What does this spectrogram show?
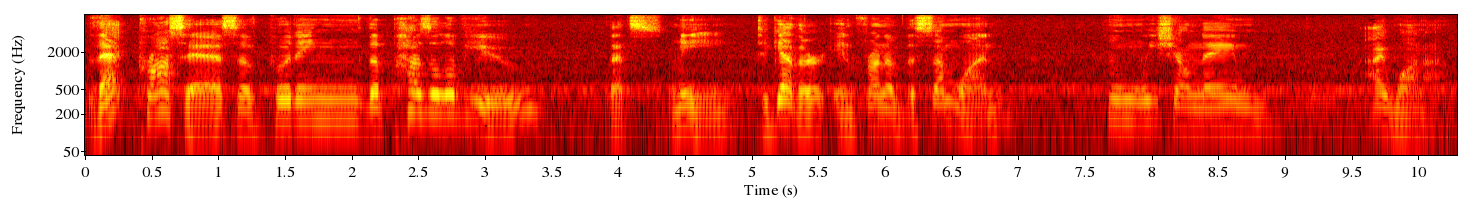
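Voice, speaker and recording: A man reading his own poem reflectively, in deliberate, halting phrases with pauses. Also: mid-range voice, very animated, background noise. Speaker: poet reading own work.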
